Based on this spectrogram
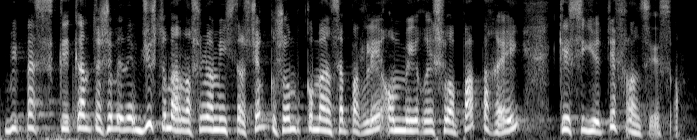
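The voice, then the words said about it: Foreign accent in French. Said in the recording (French): “j'ai toujours un accent que je n'ai jamais perdu”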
